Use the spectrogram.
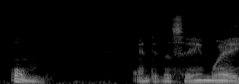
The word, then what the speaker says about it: homme: bark, he learned from D'Arnot that it was pronounced homme, and in the same way he was taught to pronounce ape, thing, and tree, arbre.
